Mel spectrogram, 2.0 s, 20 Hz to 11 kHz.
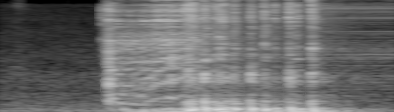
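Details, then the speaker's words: Project boat engine with about 100–110 psi compression on all cylinders: about a second of uneven cranking chuffs that never catch, then silence. Cranks but won't start; owner suspects a fuel delivery issue and wonders whether a fuel pump exists. "Okay, so we're still having some type of fuel delivery issue. I wonder if there's a fuel pump on here."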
